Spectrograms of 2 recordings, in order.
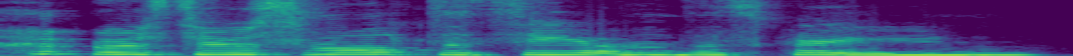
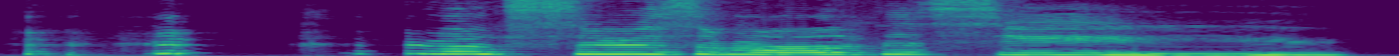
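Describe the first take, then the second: First: Said in the usual way. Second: Slow, high, whiny half-cry; mock whimper. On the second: Real, not acted. Whiny repeat, cry heard.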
